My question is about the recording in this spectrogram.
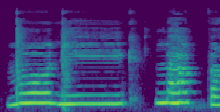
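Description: A woman's voice calling out a name in a drawn-out sing-song chant, its notes held long, with short pauses between them.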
